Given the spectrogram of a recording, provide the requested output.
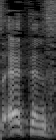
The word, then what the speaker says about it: Athens: Athens, that's how you say it in English.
